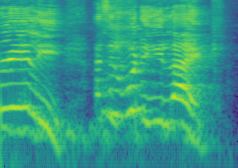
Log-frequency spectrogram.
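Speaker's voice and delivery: high, loud mock disbelief; incredulous challenge. Woman questioning her date's confession that he likes her, loudly incredulous. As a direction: challenge it loudly, pitch shooting up.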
